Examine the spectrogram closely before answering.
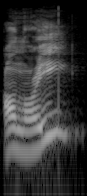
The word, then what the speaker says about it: Henri: This is a wisdom from Henri Matisse. H-E, it's spelled like Henry Matisse.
